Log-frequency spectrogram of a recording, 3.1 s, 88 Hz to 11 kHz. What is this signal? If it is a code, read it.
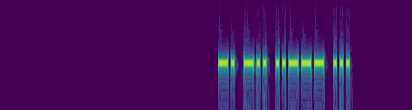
Morse code, heard as a keyed tone, about 50 wpm, 700 Hz. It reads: ND2S
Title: USA Call Signs - 4 Characters - Repeated 3x - 50wpm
